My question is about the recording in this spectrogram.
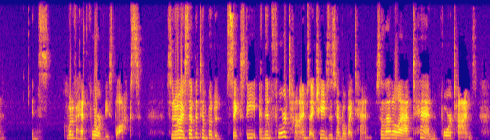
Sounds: speech

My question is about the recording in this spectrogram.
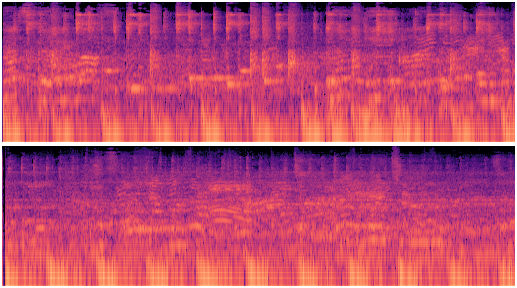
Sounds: speech, music

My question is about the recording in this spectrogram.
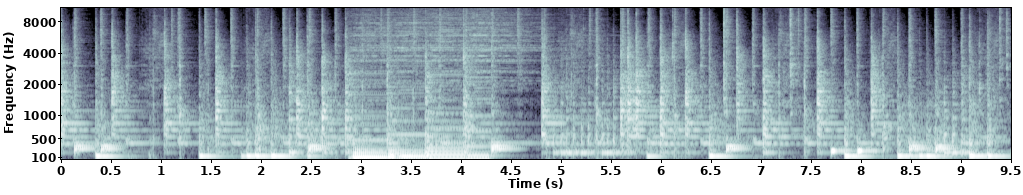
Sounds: playing timbales

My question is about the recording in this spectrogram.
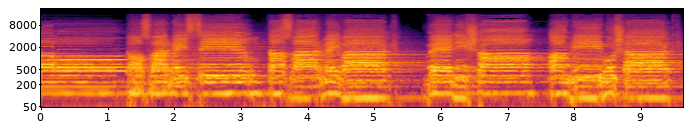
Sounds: yodelling

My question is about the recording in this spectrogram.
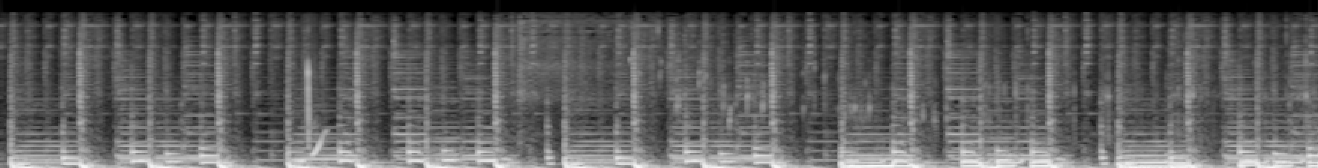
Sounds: music

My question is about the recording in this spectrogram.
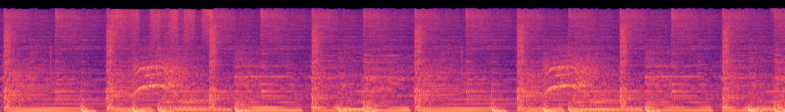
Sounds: drum, drum kit

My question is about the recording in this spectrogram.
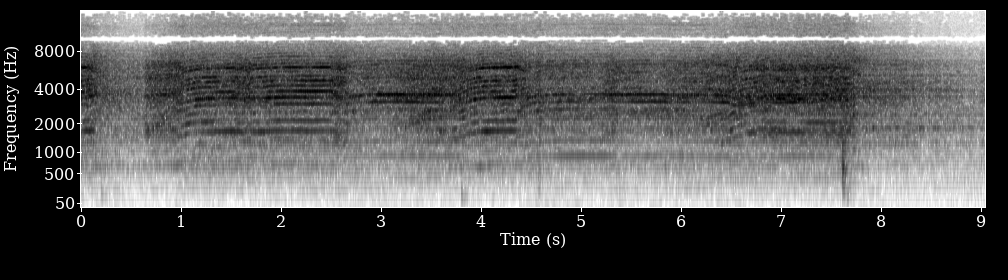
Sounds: speech, inside a small room

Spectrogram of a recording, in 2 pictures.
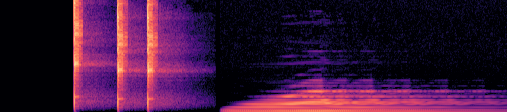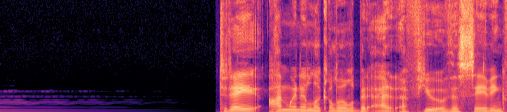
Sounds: speech, music

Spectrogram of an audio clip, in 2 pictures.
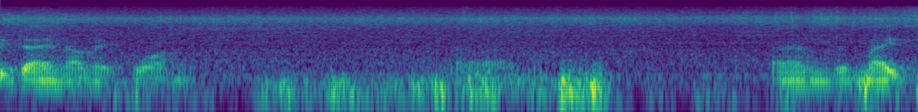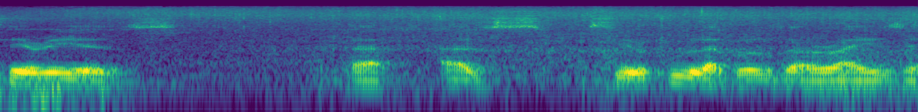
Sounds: speech

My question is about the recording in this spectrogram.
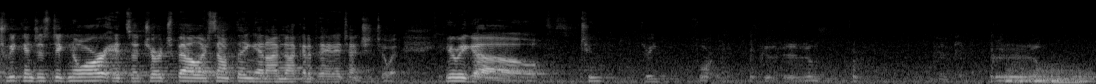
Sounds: speech

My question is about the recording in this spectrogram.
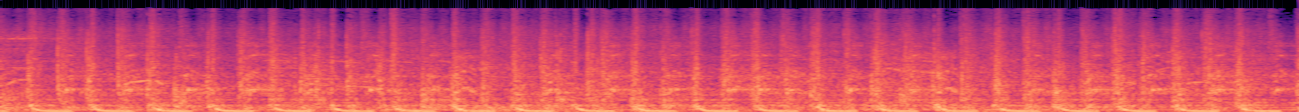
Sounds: tap dancing

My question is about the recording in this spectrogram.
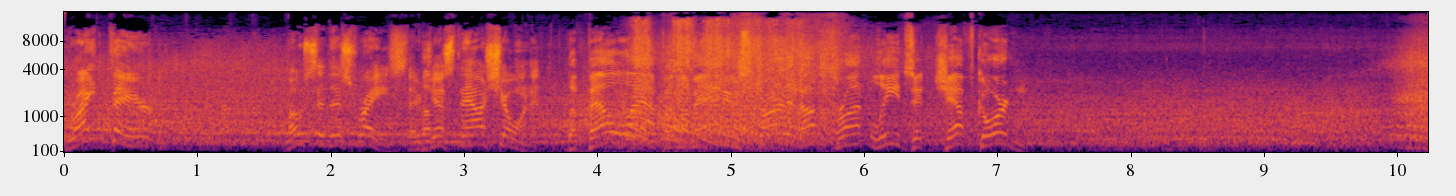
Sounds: vehicle, car, speech, auto racing

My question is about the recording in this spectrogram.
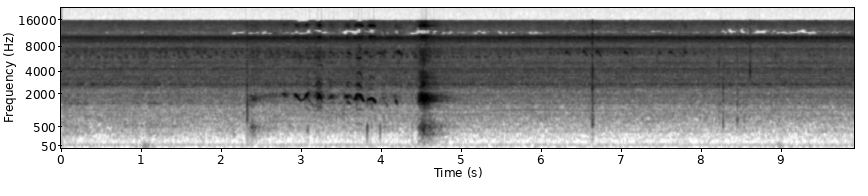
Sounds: bird

